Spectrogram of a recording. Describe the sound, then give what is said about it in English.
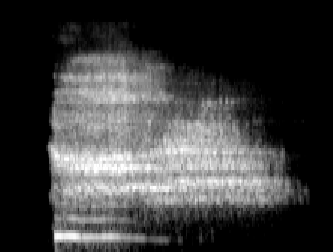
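A deep breath drawn in during a guided breathing exercise, one long airy inhalation of about two and a half seconds that starts strongly and slowly fades. “Inhale.”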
